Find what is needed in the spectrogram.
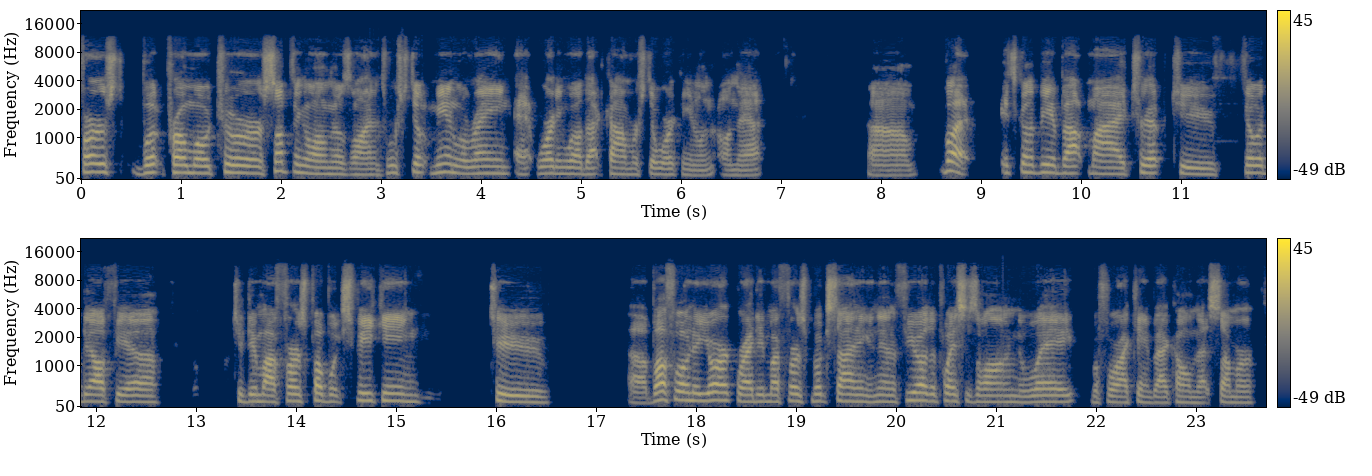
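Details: Adult man speaking; ordinary speech.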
